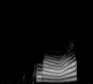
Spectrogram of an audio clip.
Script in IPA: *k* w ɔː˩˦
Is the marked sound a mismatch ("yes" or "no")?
no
